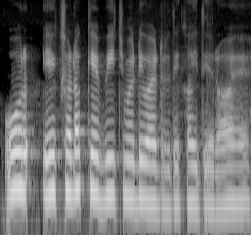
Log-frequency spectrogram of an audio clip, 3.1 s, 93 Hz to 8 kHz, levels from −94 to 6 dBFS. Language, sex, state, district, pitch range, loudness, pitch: Hindi, male, Uttar Pradesh, Shamli, 170-210 Hz, -17 LUFS, 190 Hz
